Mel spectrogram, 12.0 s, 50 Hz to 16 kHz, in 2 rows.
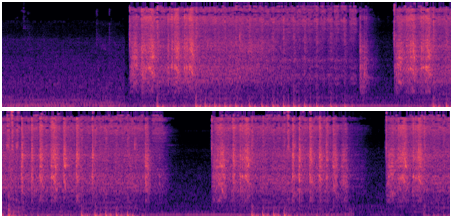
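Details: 2000 Honda Shadow ACE 750 V-twin, stored with old fuel, now running from a fresh tank with the petcock on and choke out: engine barely holds on, catching only with repeated throttle blips and sagging between them; fuel starvation from old fuel in the carbs, not a spark issue.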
